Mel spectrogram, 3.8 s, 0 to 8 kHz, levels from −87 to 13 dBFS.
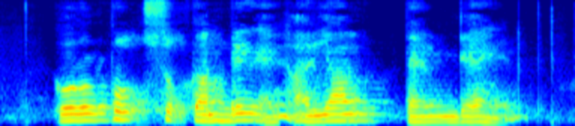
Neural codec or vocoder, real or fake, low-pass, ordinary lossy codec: codec, 16 kHz, 1 kbps, FreqCodec, larger model; fake; none; none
